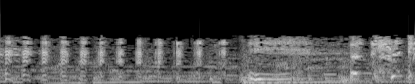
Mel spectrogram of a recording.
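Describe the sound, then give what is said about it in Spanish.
Coughing from one person: a rapid series of many short, harsh coughs in a regular rhythm, followed by a rougher, denser stretch and a few more loud bursts near the end. “Ay, la tos.”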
